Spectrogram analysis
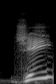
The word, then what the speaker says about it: Jean: Jane is pronounced like John in French.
